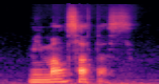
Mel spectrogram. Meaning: I'm hungry
- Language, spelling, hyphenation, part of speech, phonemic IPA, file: Esperanto, mi malsatas, mi mal‧sa‧tas, phrase, /mi malˈsatas/, LL-Q143 (epo)-mi malsatas.wav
